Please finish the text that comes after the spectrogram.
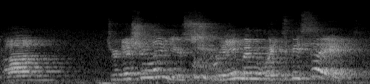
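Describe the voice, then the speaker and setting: A man's voice: extremely high pitch, lively intonation, unhurried, pushed and bright, exaggerated voice. A man playing a wry, melodramatic narrator in a live radio comedy, breaking into offhand asides. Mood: offhand explaining. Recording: echoey live theatre, distant mic, noisy.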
